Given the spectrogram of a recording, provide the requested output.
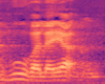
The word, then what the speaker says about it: भूवलया: भूवलया अपन लोग भूवलय बोल देते ना, भूवलय सही नहीं है, वो हलंत है या भूवलय, आ का उच्चारण होना चाहिए।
